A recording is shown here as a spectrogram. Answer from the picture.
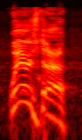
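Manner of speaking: usual speaking voice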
